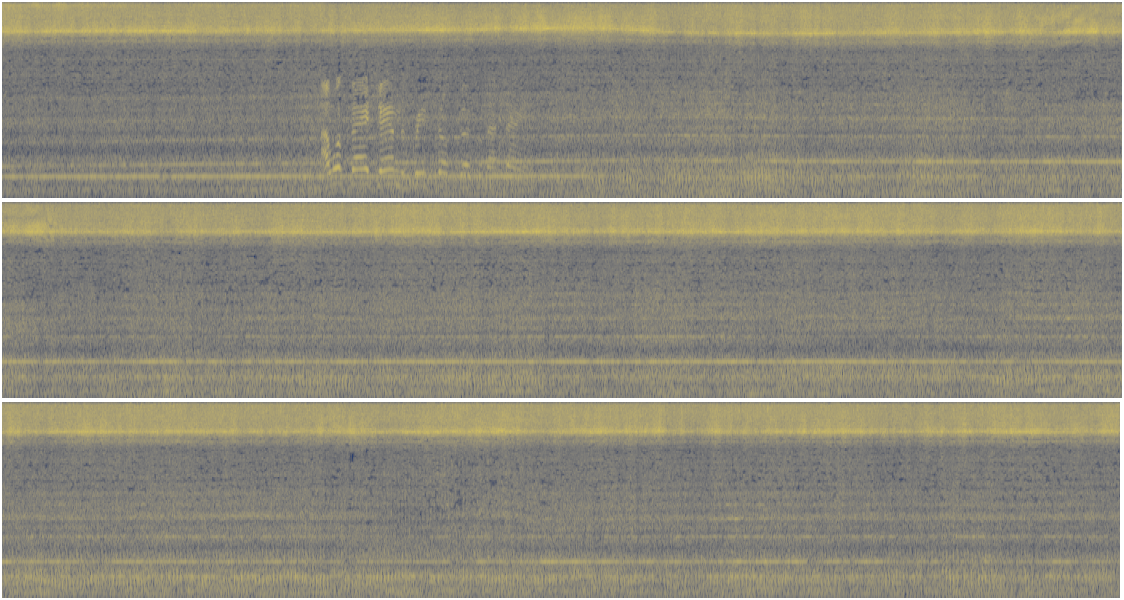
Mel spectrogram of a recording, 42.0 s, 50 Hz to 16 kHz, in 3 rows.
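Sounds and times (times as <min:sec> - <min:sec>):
helicopter turbine whine: 0:00.0 - 0:41.9.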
